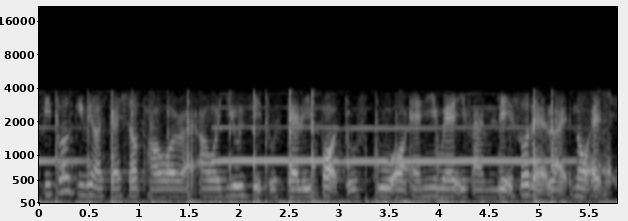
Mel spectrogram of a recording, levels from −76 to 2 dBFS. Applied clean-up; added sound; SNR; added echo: none; Wind instrument, woodwind instrument + Writing; 2 dB; none.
